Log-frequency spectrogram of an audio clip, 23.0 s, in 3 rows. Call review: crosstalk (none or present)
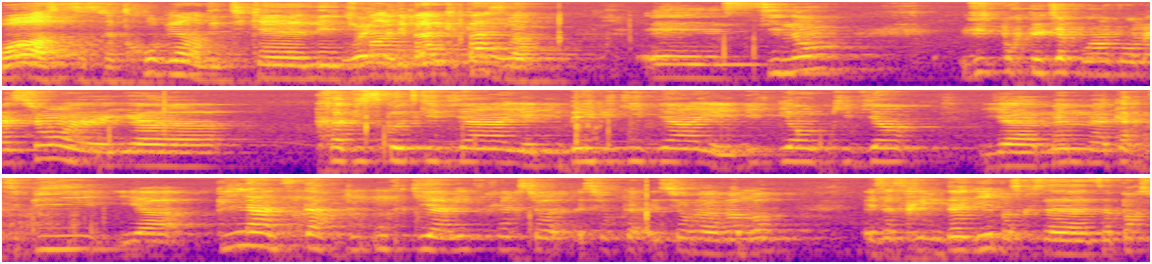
present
